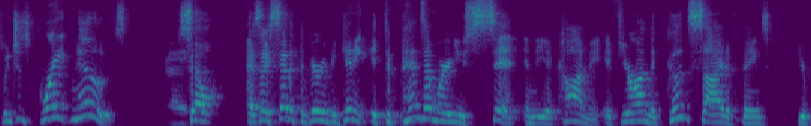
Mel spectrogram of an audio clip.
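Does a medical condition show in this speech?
No.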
